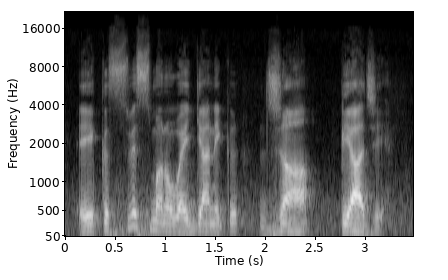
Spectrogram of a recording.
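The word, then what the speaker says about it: Jean Piaget: जी हां, हम इनको हिंदी भाषी लोग अक्सर जीन पियाजे जीन पियाजे कहते हैं। लेकिन यह जो जीन शब्द है जे इ एन जो ये स्पेलिंग है ये स्पेलिंग जो है इसका उच्चारण जब आप स्विस भाषा में करते हैं यूरोपियन कंट्रीज में करते हैं फॉरेन ऑथर्स को पढ़ते हैं तो वो होता है जा पियाजे। तो हम भी जा पियाजे बोलने की कोशिश करेंगे।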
